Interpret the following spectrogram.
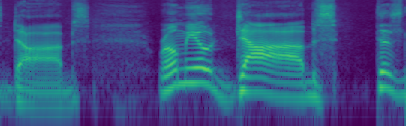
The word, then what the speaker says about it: Dobbs: Spelled, it looks like Dubs more than Dobbs. Yeah. Dobbs is like D-O-B-B-S.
